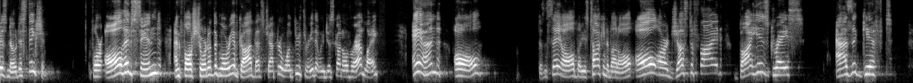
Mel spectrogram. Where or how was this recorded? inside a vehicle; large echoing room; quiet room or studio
large echoing room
